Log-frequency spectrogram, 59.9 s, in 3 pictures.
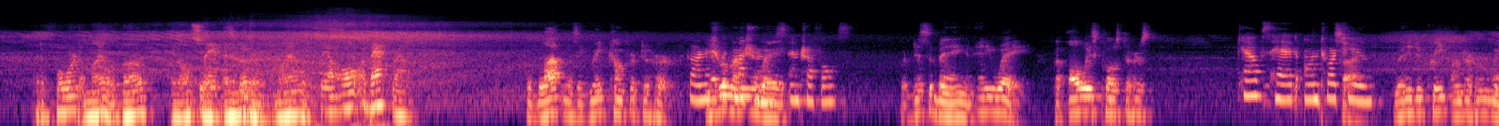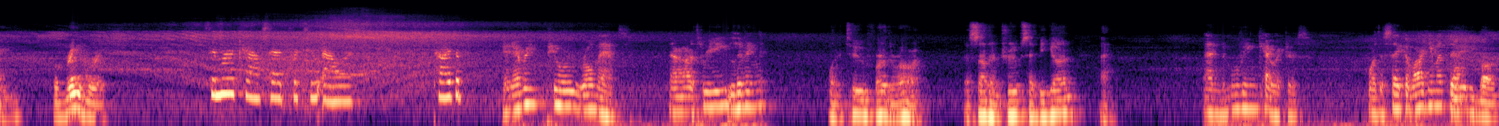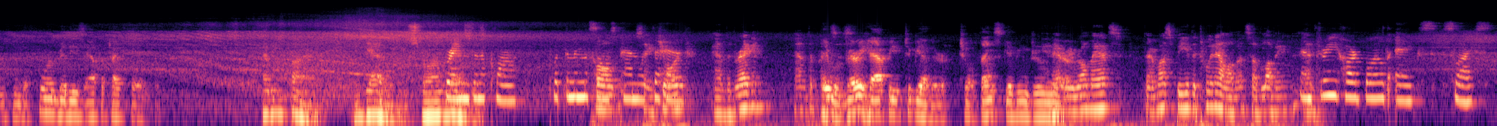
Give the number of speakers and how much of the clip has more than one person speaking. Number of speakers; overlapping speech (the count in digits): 4, about 12%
